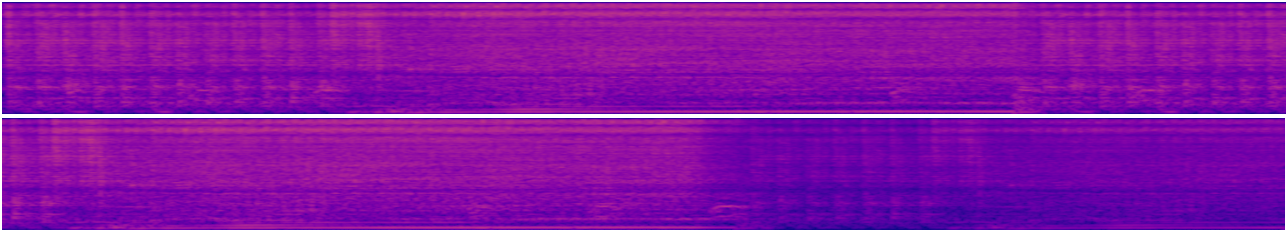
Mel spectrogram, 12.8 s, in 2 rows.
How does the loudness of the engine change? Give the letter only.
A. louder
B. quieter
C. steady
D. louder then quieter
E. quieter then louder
B.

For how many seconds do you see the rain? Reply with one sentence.
You can't hear the rain here.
